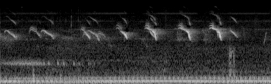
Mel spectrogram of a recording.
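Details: Red junglefowl chicks out feeding with their mother in natural surroundings; loud, clear high peeps sliding downward, given in a quick irregular series of about a dozen, over a faint low hum.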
